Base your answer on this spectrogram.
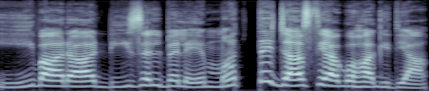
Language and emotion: Kannada, surprised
